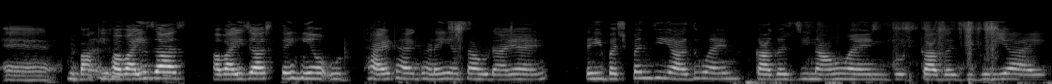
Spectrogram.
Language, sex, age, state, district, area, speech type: Sindhi, female, 45-60, Uttar Pradesh, Lucknow, rural, spontaneous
